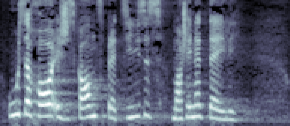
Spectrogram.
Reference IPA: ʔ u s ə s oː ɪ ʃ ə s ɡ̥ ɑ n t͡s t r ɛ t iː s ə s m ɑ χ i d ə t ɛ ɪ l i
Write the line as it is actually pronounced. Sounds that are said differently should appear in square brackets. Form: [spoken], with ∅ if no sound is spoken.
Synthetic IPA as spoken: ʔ u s ə [χ] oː ɪ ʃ ə s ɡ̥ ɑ n t͡s [p] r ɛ [t͡s] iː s ə s m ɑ [ʃ] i [n] ə t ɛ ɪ l i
